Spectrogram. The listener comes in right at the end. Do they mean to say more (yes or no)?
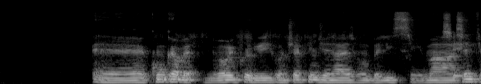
no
